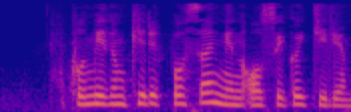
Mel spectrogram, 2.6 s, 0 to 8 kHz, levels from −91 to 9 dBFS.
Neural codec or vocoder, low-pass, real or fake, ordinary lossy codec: codec, 16 kHz, 0.7 kbps, FocalCodec; 7.2 kHz; fake; MP3, 32 kbps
